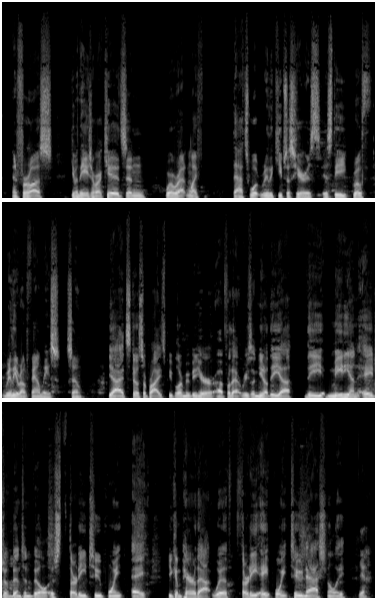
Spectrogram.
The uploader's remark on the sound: NWA Tech Summit Live. In its ninth year, the NWA Tech Summit came back with 1,700 registered attendees when it returned in-person to downtown Bentonville.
